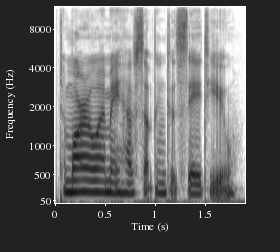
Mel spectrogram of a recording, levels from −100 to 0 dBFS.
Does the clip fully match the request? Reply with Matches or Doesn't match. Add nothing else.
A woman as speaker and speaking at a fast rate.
Matches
